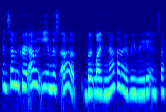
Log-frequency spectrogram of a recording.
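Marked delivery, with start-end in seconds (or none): none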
